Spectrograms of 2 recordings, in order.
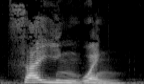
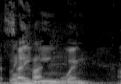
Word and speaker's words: Tsai Ing-wen: Bueno, acá en Taiwán, vos sabrás cómo se pronuncia, pero es Tsai Ing-wen, ¿no? – Sí, lo hiciste así. Bárbaro. ¿Viste? Mejor que Ángela, Tsai Ing-wen.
